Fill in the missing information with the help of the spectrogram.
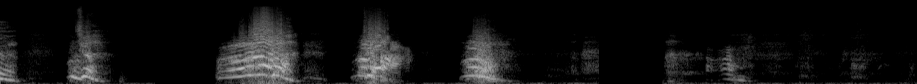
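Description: A badly beaten man groaning and gasping in pain: five loud, drawn-out groans that fall in pitch over the first five seconds, then weaker, breathier ones.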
